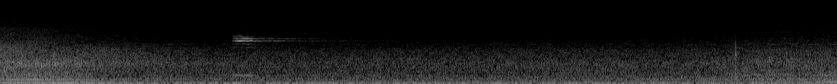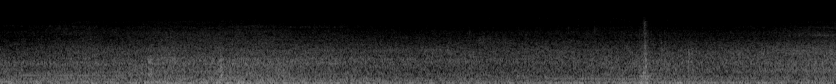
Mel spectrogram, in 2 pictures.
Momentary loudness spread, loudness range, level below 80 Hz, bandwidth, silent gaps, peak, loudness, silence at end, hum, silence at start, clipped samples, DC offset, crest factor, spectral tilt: 9 LU; 7 LU; -44 dBFS; 11 kHz; none; -22 dBFS; -40 LUFS; 0 s; none; 0 s; under 0.1%; under 0.1%; 18 dB; -5.5 dB/octave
